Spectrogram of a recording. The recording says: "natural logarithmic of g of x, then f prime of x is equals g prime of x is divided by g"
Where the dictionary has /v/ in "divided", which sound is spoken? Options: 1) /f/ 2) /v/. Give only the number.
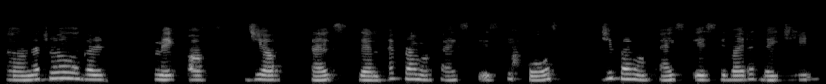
2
